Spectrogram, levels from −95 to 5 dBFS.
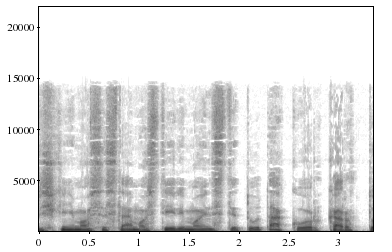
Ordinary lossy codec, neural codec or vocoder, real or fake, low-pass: AAC, 48 kbps; none; real; 14.4 kHz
